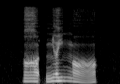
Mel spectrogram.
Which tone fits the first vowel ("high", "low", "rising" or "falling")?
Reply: low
